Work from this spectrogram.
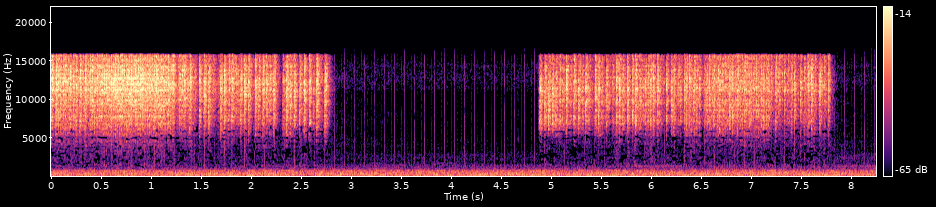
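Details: Rattling of a western diamondback rattlesnake as it kills a mouse, coming in two bursts of dry, hissing buzz separated by a two-second pause, with a short final stop.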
